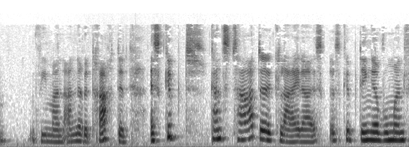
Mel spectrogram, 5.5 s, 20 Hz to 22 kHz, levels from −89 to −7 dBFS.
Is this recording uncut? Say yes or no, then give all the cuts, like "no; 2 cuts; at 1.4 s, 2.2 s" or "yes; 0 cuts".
no; 3 cuts; at 1.1 s, 2.8 s, 4.3 s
